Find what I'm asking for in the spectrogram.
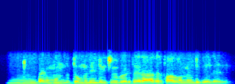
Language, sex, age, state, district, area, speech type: Telugu, male, 30-45, Andhra Pradesh, Krishna, urban, conversation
